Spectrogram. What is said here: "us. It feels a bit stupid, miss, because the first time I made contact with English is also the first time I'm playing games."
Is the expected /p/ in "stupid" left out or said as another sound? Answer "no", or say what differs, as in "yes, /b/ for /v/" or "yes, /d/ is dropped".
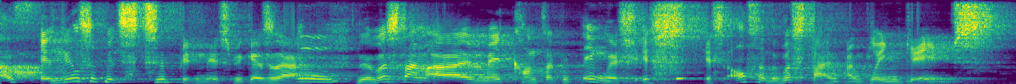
no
